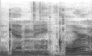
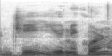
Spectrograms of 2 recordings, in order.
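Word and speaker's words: Gunicorn: during development that is gun corn or G unicorn which is really it's how it's pronounced um I need to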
